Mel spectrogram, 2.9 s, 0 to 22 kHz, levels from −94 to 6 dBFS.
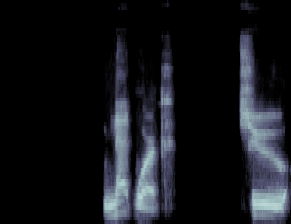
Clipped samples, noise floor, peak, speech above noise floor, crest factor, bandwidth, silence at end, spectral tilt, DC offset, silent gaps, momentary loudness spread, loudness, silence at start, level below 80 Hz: under 0.1%; under -90 dBFS; -8 dBFS; over 67 dB; 18 dB; 12.5 kHz; 0.05 s; -3 dB/octave; under 0.1%; 1.78-2.38 s; 12 LU; -24 LUFS; 1.05 s; -78 dBFS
